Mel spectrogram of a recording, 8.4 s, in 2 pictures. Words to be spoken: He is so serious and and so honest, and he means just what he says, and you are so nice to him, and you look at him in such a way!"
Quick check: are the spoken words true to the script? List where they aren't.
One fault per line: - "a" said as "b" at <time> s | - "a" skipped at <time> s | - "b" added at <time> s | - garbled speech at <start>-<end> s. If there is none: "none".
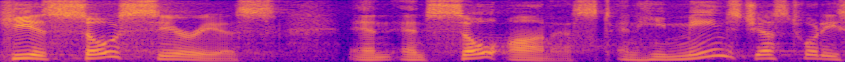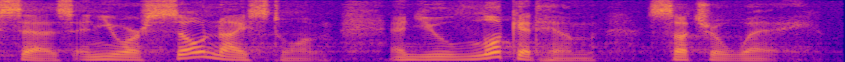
- "in" skipped at 7.2 s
